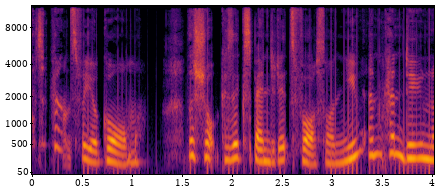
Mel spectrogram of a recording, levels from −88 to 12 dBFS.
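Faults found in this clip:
Filter restarted on every block, throughout, start to end. Symptom: steady buzz at 23.4 Hz riding on the speech, louder on loud passages, fading in pauses. Probable component: block-based filter stage. Mechanism: filter state discarded between blocks, each block starting from silence, leaving a small transient at every boundary; rate fits a 1024-sample block.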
